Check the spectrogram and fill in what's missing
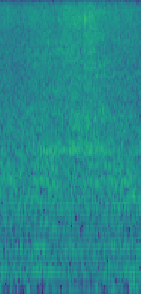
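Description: Dense, steady buzzing of many honey bees on a hive frame, close and continuous, a low hum that doesn't let up.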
